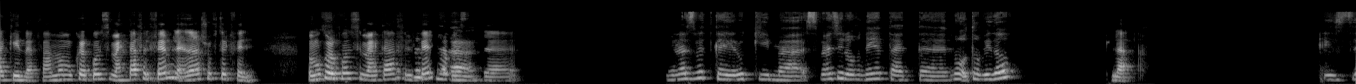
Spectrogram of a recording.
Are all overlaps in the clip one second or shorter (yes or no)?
yes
